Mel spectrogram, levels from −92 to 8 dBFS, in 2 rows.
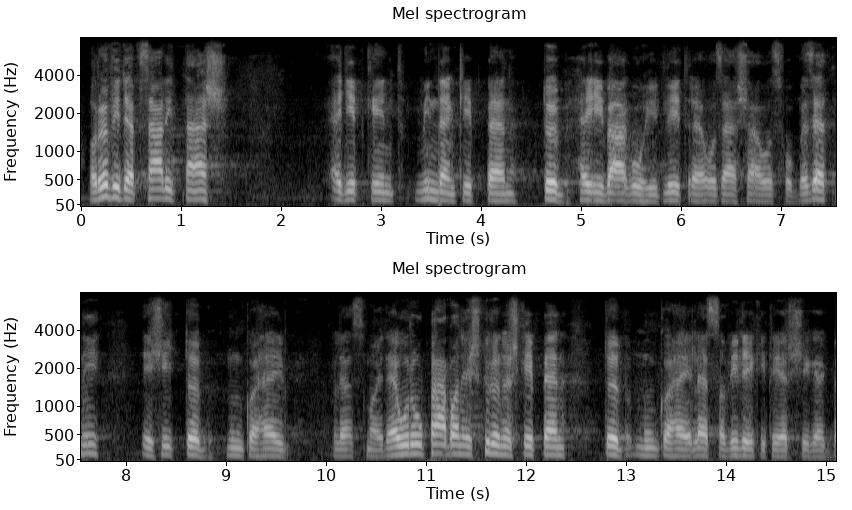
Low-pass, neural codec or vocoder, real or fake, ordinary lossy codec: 7.2 kHz; vocoder, 44.1 kHz, 128 mel bands, Pupu-Vocoder; fake; Opus, 32 kbps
